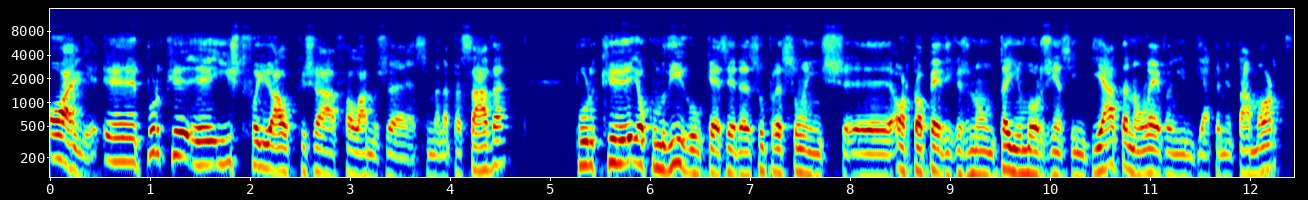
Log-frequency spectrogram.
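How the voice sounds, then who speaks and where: Against a quiet background, a man speaks at a moderate pace in a medium pitch with lively intonation. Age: 60s. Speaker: orthopedic surgeon. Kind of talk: health talk show interview. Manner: hesitant, many fillers.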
